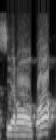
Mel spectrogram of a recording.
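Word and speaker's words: الصراط: Nah, ini yang setelahnya kan sirata hurufnya tebal semua. Sirata sirata tebal semua. Di depannya huruf tipis ada huruf lam, ada huruf mim, ada huruf sin. Jangan sampai gini. Tapi siratol. Kemudian mu manyun mu karena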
